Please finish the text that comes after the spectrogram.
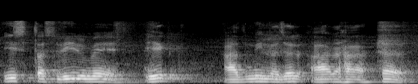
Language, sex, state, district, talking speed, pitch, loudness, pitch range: Hindi, male, Bihar, Patna, 130 wpm, 130 Hz, -13 LUFS, 120-135 Hz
